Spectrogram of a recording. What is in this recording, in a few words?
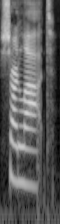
"Charlotte", "char-LOT", Michigan pronunciation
